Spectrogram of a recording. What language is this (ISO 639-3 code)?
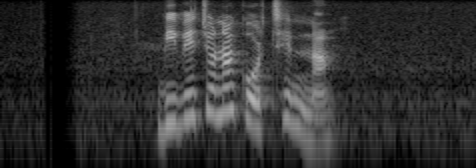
ben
